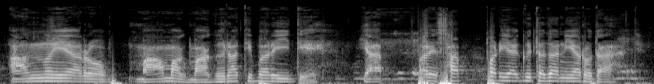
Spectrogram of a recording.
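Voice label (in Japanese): "magurau", 南山形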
